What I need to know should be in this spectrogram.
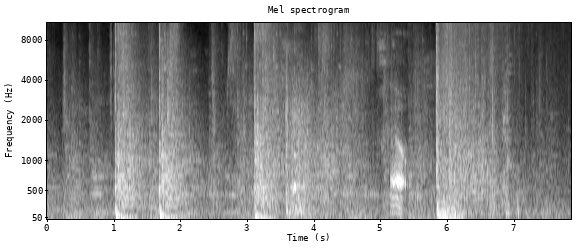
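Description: Loud gunshots and blasts ring out in bursts.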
